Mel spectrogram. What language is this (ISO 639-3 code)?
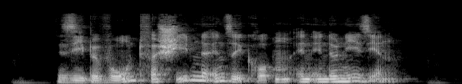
deu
